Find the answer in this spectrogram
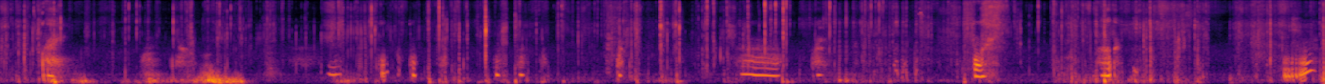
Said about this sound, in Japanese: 折り紙の音聞いてる？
